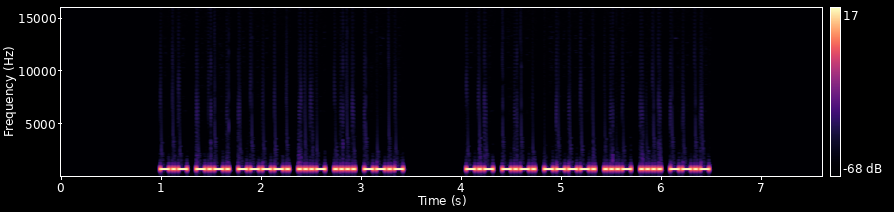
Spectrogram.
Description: Morse code, heard as a keyed tone, about 40 wpm, 700 Hz. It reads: KC9VHQ KC9VHQ
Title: USA Call Signs - 6 Characters - Repeated 2x - 40wpm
